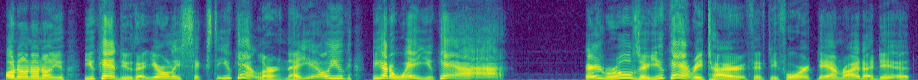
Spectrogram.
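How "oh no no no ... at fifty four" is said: high, whiny scolding of a naysayer; mocking naysayers. Host mocks people who say you're too old, high and whiny. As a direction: mimic the voice that says you must wait.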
